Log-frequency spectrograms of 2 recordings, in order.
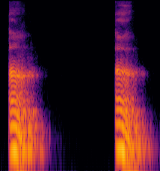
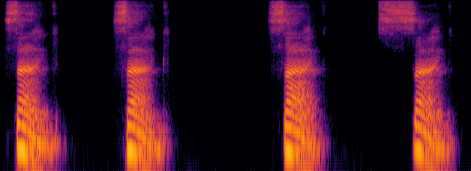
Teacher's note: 5, el número 5 se pronuncia o se escribe con una I y una N, que de ahora en adelante vamos a entender que la I y la N en francés, así como la I y la M, se van a pronunciar un, un. Es un sonido como una especie de A abierta nasal.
